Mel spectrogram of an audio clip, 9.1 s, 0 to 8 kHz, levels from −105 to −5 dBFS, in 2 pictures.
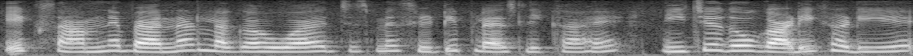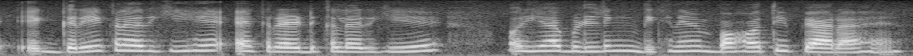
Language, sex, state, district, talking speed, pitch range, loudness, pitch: Hindi, female, Bihar, Sitamarhi, 245 wpm, 235-275 Hz, -20 LUFS, 245 Hz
